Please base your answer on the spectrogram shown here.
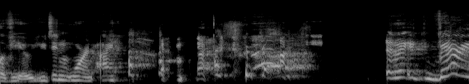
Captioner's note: Priyanka laughs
